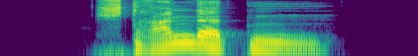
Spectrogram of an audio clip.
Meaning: inflection of stranden: 1. first/third-person plural preterite 2. first/third-person plural subjunctive II
- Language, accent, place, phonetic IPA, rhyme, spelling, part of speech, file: German, Germany, Berlin, [ˈʃtʁandətn̩], -andətn̩, strandeten, verb, De-strandeten.ogg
